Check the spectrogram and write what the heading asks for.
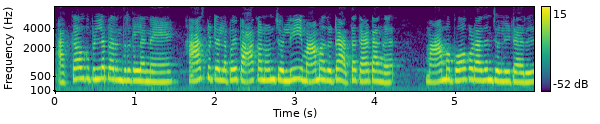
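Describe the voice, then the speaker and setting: A woman voicing a bossy, sharp-tongued young daughter-in-law who scolds briskly. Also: very high voice, flat delivery, muffled recording. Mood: scolding.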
